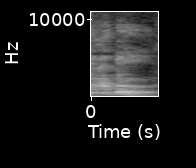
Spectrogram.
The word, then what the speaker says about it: Amr: Jadi kalau Amr pakai wau. Iya. Kalau ternyata tidak berwau dibacanya Umar. Umar ya. Hubor-humor di kalangan siapa? Santri. Doraba Zaidun Amron. Telah mukul Zaid kepada Ki Amr. Kenapa dipukulin? Maling wau. Umar itu ada. Yang jelas kita ingat kalau berwau Amr, kalau tidak berwau Umar.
